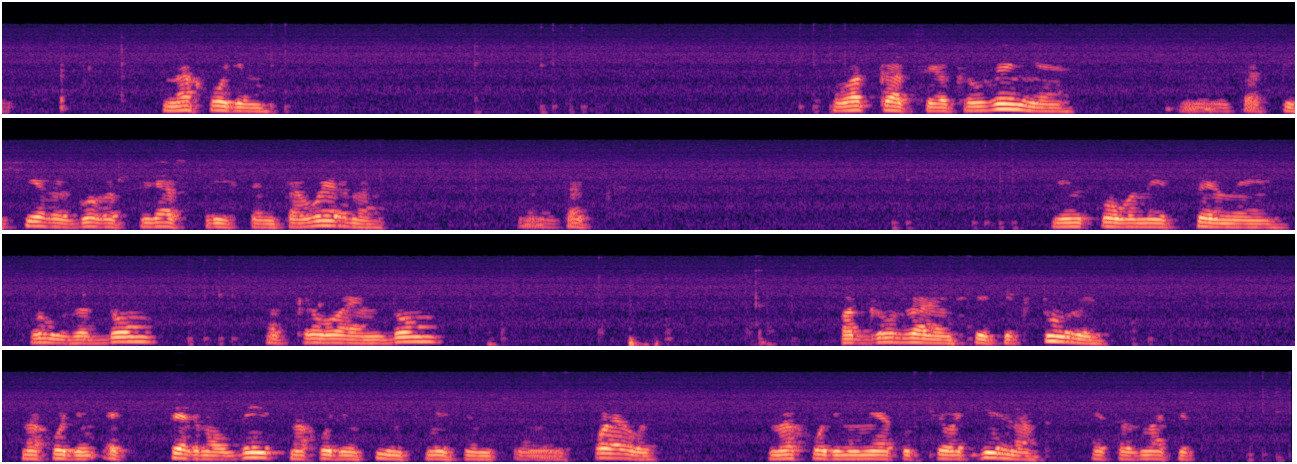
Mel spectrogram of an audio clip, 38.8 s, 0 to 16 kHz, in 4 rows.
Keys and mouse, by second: 23.0-23.9 middle drag, 24.4-25.0 shift+middle drag, 26.5-33.5 drag.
